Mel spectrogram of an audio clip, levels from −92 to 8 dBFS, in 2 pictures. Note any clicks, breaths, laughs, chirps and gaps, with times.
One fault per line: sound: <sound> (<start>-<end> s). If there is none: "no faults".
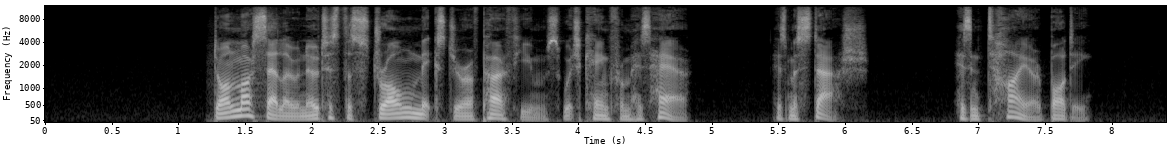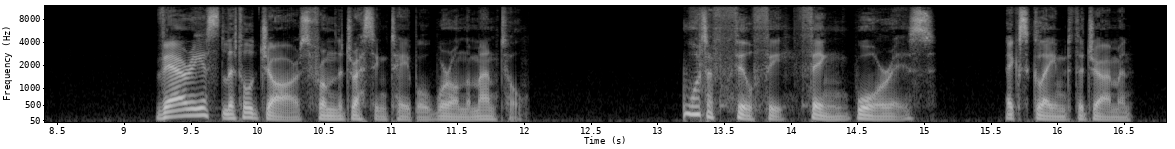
no faults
